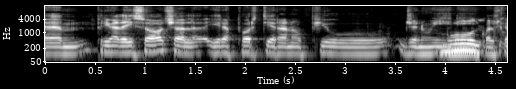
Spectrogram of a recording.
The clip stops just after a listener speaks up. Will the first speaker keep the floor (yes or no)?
no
